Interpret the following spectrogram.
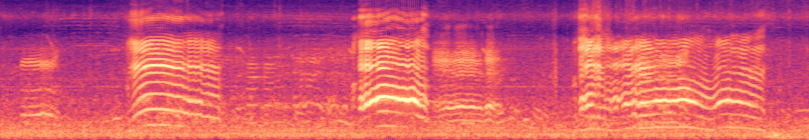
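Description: Goats bleating: three loud bleats with a quavering pitch, the last one the longest at nearly two seconds.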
